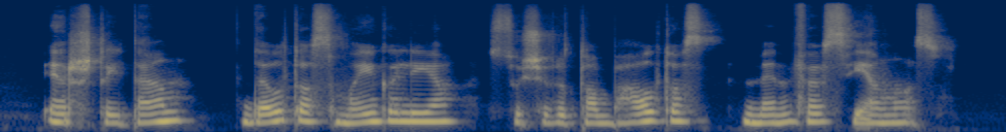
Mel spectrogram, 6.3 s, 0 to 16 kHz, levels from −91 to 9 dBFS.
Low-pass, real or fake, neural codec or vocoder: 14.4 kHz; fake; autoencoder, 48 kHz, 32 numbers a frame, DAC-VAE, trained on Japanese speech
